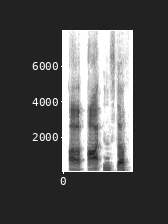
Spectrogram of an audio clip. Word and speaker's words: Ot and Stuff: So Clint, I want to thank you for joining me tonight, and we'll be back tomorrow on the Ot and stuff. That's how it's pronounced.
